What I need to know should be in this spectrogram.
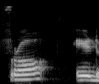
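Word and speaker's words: Freud: So actually फ्रॉयड correct pronunciation है इसका. ओ कहीं पे भी नहीं है, लेकिन अगर आप गूगल करेंगे और इसका प्रोनाउंसिएशन देखेंगे तो ये फ्रॉएड होता है, यू नहीं इसमें प्रोनाउंस होता.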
